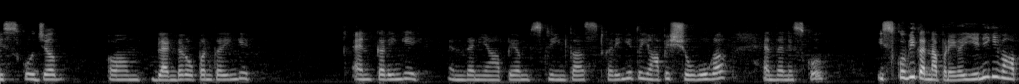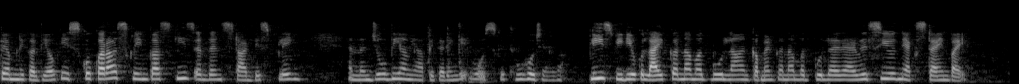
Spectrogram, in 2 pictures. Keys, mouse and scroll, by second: 13.1 middle click, 14.6 Delete.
